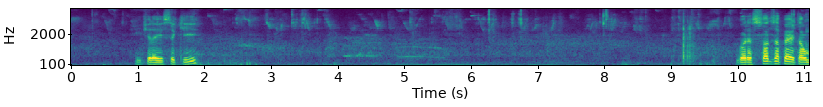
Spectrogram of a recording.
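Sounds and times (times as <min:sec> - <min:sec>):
small birds chirping: 0:00.0 - 0:11.0
metal tools clicking: 0:00.2 - 0:01.0, 0:03.0 - 0:03.8, 0:05.0 - 0:07.0, 0:07.8 - 0:09.5.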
